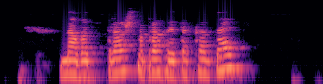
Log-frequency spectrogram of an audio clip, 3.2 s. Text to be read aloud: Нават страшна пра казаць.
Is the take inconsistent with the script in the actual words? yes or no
yes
